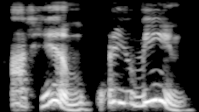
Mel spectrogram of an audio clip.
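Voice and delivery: high, incredulous demand; astonished questioning. A narrator's reading. Eustace questions Jill about her catch, high and astonished. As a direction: pitch jumps up in disbelief.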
